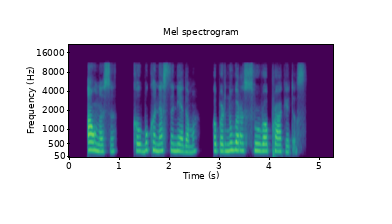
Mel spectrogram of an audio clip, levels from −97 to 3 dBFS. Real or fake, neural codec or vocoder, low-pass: fake; codec, 16 kHz in and 24 kHz out, 0.9 kbps, LongCat-Audio-Codec, fine tuned four codebook decoder; 10.8 kHz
